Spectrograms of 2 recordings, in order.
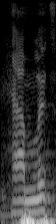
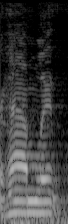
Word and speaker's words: Hamlet: liberation omelet handle it omelet or Hamlet and Spanish the H is silent so it could be omelet yeah anyway he is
